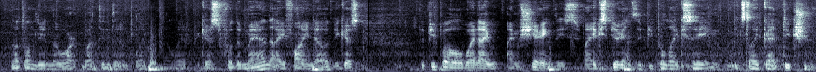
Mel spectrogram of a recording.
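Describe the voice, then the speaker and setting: A man with a non-native accent speaks at a very deep, low pitch and a moderate pace, with lively intonation. Audible room echo and noticeable background noise surround him. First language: not English. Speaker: contracting business owner. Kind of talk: casual interview chat.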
